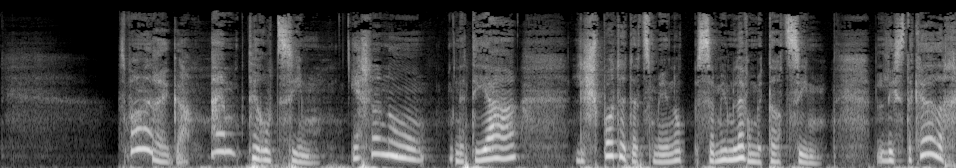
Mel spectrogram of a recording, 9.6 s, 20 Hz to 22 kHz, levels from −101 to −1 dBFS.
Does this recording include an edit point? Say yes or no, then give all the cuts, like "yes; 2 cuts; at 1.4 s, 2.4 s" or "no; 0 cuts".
yes; 5 cuts; at 1.5 s, 2.1 s, 4.6 s, 6.8 s, 7.5 s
